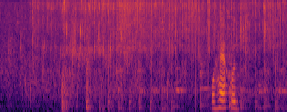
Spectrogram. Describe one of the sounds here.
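Food sizzles softly in hot pans.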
